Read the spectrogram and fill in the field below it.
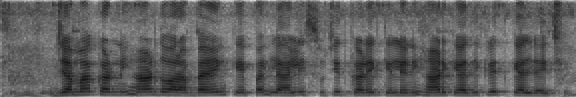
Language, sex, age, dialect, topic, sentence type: Magahi, male, 18-24, Western, banking, statement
